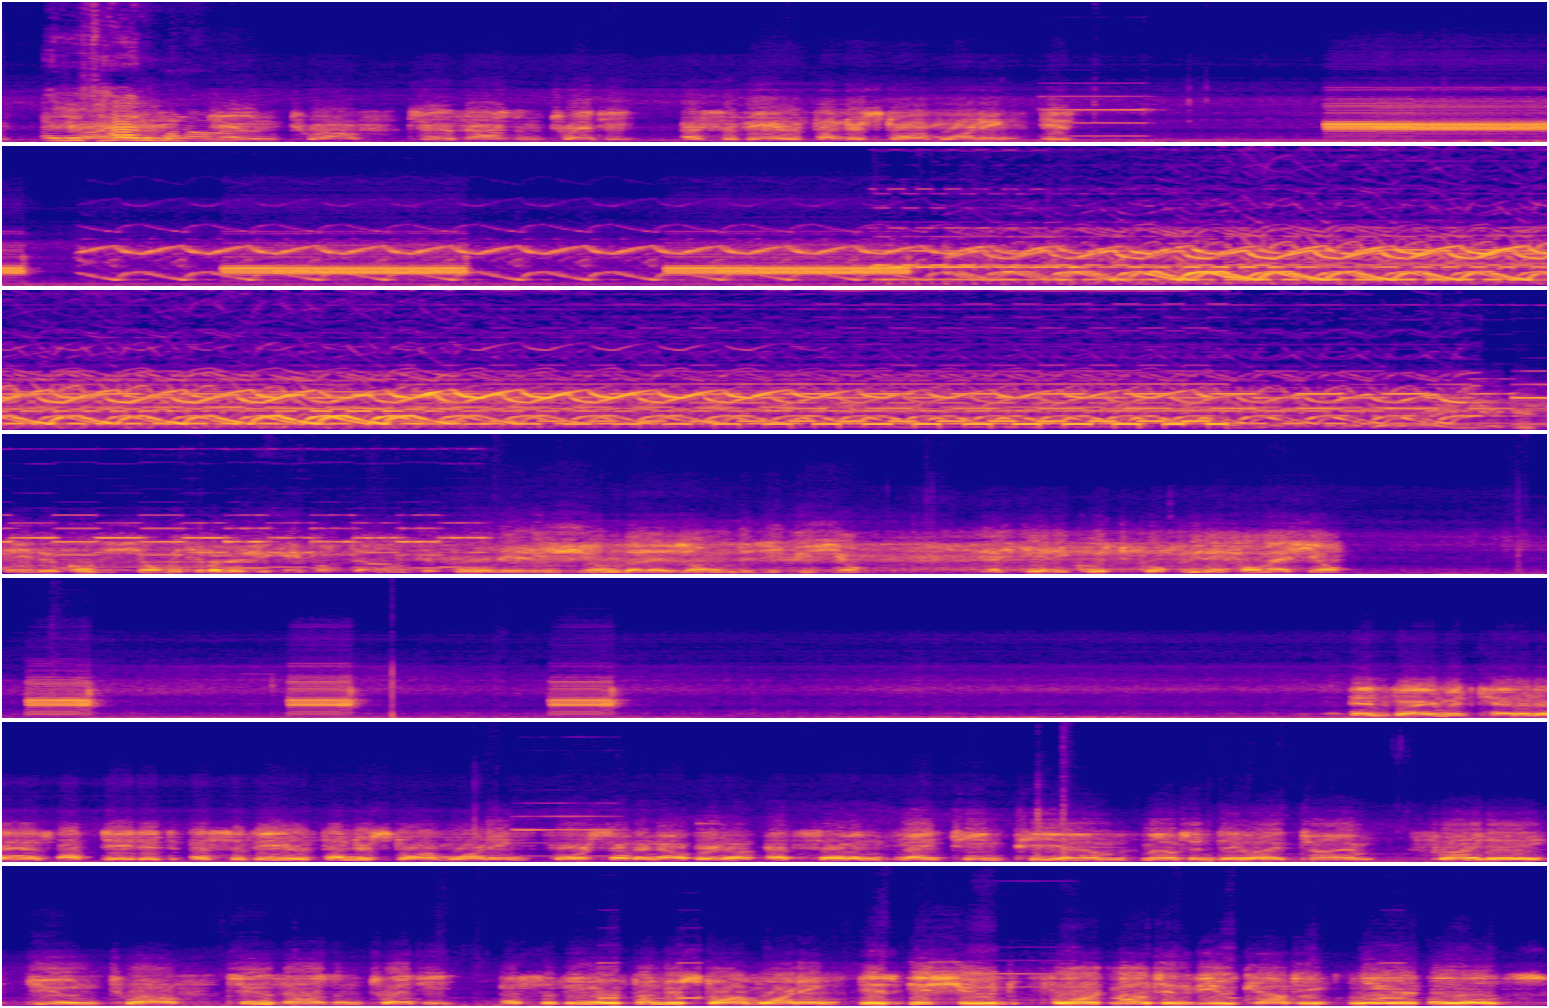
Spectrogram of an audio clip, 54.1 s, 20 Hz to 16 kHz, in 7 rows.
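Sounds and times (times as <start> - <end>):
steady low hum: 0.0 - 6.8, 22.0 - 54.0
steady high tone: 0.2 - 1.2, 12.1 - 13.7, 21.8 - 27.0
steady lower tone: 34.1 - 39.7.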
